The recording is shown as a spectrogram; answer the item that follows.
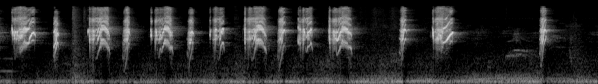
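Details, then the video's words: Training master of a long-tailed shrike with mimicked fill-in phrases: loud, very high, harsh chirp bursts repeated roughly twice a second, then a sparser few notes, low background hum. "Masteran Suara Cendet Satu Titik Nagen❗Pancingan Cendet FULL Isian MEWAH"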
